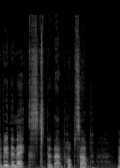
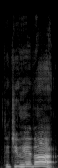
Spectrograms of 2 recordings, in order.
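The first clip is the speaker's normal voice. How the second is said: surprised; 7 semitones higher, 7 dB louder, slower than usual. Real, not acted. Reacting to loud noise.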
